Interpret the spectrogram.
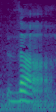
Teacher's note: the tongue is raised a bit its tip placed just behind the Upper Front Teeth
